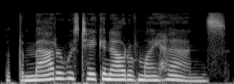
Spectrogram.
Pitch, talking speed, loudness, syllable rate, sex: 210 Hz, 230 wpm, -15 LUFS, 5.0 syllables/s, female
